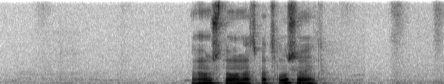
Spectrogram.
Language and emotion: Russian, neutral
